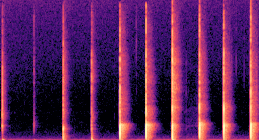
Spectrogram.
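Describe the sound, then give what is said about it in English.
A handful of sharp, separate claps ring out at a slow, uneven pace, starting faint and sparse, then growing louder and steadier, with a low steady hum underneath. “You hear a smattering of”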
